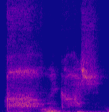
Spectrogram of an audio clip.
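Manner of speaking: barely-there whisper; hushed shock. Pretend. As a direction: whisper it as if stunned.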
